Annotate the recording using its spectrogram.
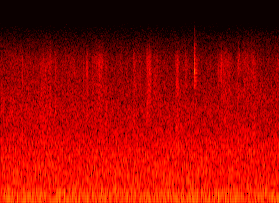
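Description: A folding camp chair creaks as a man sits down in it.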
